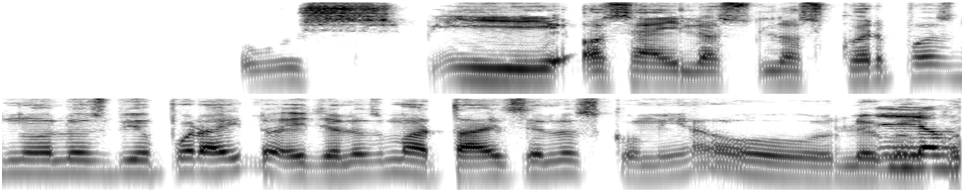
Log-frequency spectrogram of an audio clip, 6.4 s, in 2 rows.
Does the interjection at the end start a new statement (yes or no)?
yes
